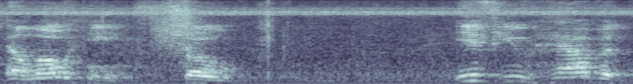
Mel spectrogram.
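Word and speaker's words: אלהים: get a L H I am but it's pronounced Elohim so if you have a dot up here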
